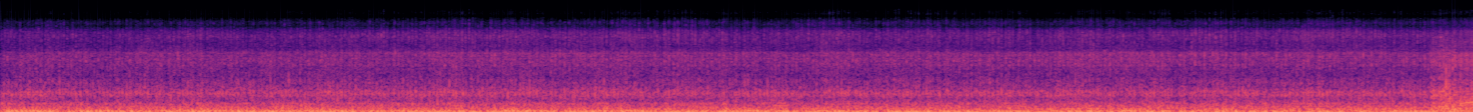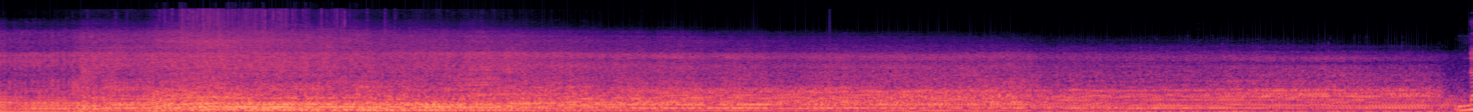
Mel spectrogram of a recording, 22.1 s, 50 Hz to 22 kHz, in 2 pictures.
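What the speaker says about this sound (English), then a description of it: "in the right lane with a Chevy 406 out in the open air" A Chevy 406-powered drag car at an old-time drag racing meet roars steadily down the strip in the open air, its engine note swelling louder and harsher about halfway through before fading slightly toward the end.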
